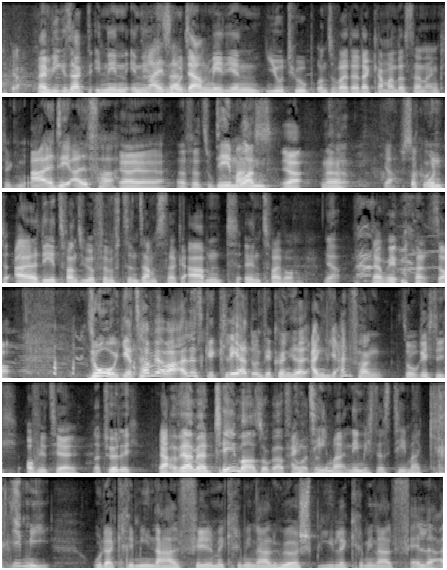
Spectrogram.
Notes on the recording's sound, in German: vor Publikum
